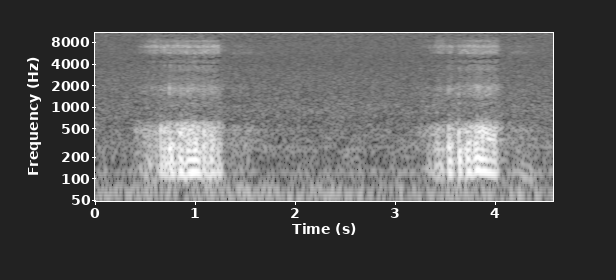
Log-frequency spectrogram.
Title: They puppy is snoring!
